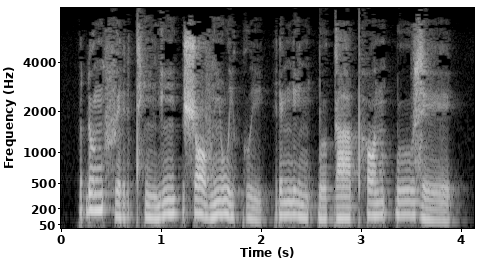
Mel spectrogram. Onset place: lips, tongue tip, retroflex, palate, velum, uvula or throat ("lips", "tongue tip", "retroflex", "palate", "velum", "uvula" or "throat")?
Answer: tongue tip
